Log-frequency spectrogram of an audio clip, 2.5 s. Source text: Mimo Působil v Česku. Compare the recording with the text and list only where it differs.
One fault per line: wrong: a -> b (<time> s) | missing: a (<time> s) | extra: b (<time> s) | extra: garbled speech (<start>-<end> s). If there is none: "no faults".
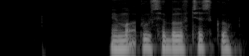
no faults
